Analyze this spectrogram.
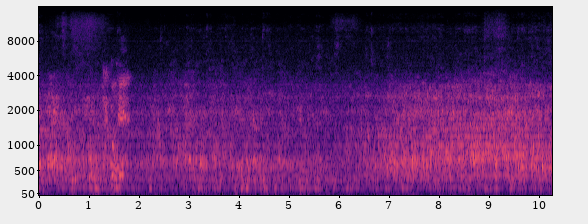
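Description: A stadium crowd roars steadily through a small loudspeaker, swelling toward the end.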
